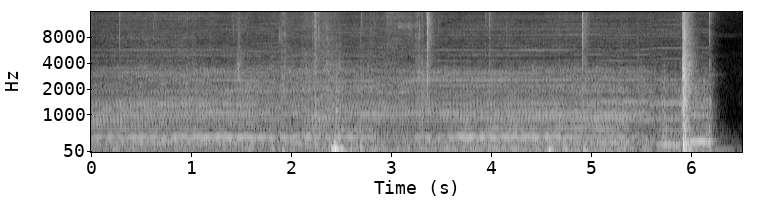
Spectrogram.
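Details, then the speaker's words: Sizzix Big Shot Switch die-cutting machine using a Bigz Plus die with the top cutting plate: steady motor hum with light knocks, then a loud clunk as the plates jam at the end of travel and the motor stops. "And I have to push it in from the back. It won't even take it. And then you'll hear it clunk."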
